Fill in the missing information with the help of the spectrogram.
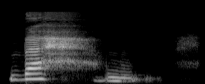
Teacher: Ha should be from your throat. It has rakhawa. It has hams. Bah. And after giving rakhawa on ha, you are giving tawassut at the end.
